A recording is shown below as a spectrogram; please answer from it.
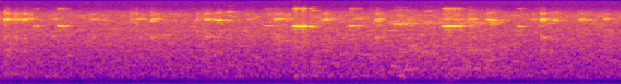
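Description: Near silence: faint room hiss with a few scattered faint high ticks.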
